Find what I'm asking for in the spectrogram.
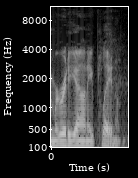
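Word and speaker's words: Meridiani Planum: And forgive if, and the Martians who might be listening in 1,000 years, please forgive me any mispronunciations. This is the Gusev Crater and the Meridiani Plenum. – Well, your pronunciations were perfect.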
